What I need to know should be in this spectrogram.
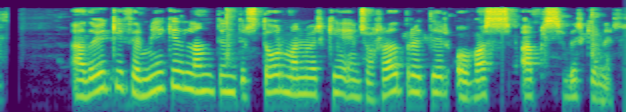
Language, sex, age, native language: Icelandic, female, 30-39, Icelandic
